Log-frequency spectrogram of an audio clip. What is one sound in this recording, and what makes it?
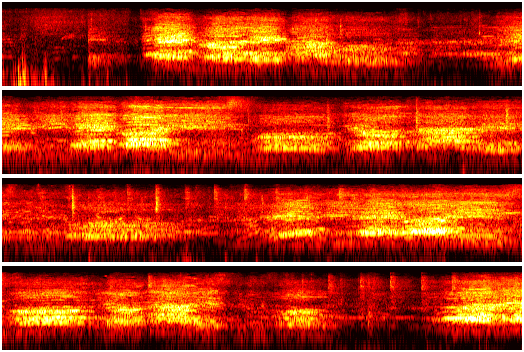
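A large crowd outdoors shouts and chants loudly.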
